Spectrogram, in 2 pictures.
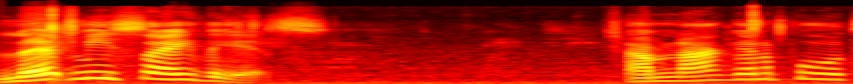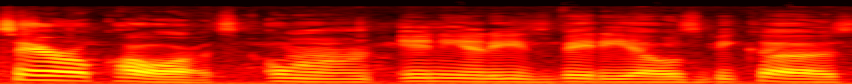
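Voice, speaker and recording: A fairly slow pace in a St. Louis accent. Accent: St. Louis Midwest way of talking. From US Midwest, St. Louis, Missouri. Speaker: tarot reader and spiritual content creator. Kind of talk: casual monologue to camera. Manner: loud, can sound harsh.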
